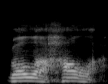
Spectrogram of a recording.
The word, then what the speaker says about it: Rolihlahla: Rolihlahla. It's like, oh, thank God, Nelson Mandela is here to say, listen, no, it is I, Rolihlahla Mandela. They're like, oh So that is spelled Rolihlahla. no, Rolihlahla Yes.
